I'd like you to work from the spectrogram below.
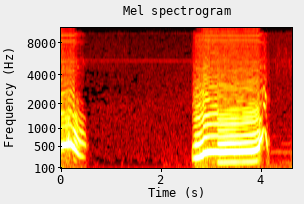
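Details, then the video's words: Hyena calls: a short falling cry, then after a pause a long, even, harmonic whooping note that swings sharply upward at its end. "Ternyata Seperti ini Suara HYENA"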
